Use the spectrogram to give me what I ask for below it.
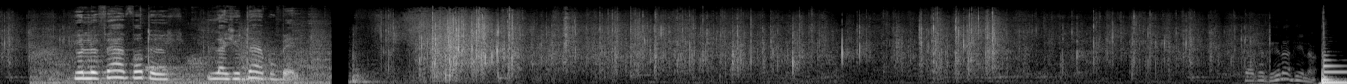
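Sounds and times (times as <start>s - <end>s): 
sheet of paper being crumpled: 0.0s - 1.4s, 2.1s - 12.8s
speech: 0.7s - 3.1s, 12.7s - 13.3s.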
